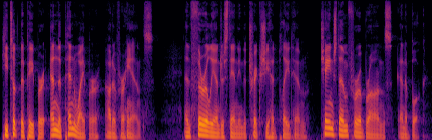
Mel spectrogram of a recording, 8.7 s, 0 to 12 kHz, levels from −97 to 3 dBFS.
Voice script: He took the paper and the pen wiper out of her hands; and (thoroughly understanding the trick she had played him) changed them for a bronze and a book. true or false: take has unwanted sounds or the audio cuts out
false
